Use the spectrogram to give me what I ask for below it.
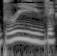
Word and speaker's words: breathe: 우선 breathe, 숨을 쉬다라는 표현이죠. s p e l l i n g 은 b-r-e-a-t-h-e, breathe, breathe. 만약에 그냥 숨이라는 명사 형태로 얘기할 때는 어, 발음이 좀 바뀌어요.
